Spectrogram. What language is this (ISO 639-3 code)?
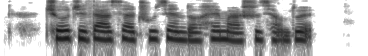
zho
